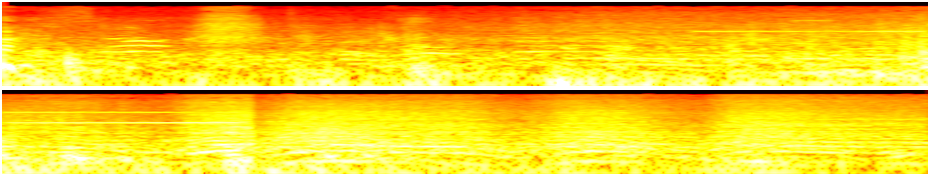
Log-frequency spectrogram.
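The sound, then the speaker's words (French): A drone's motor buzzes and whines steadily as it is piloted over an inhabited tropical island, its pitch rising and falling as it flies, with thin high tones flickering above and muffled voices underneath. “Et là, il me faut contrôler le drone.”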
